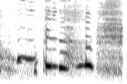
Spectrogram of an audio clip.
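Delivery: very high, squeaky, disbelieving; who-in-the-hell indignation; outraged. Retold or imitated. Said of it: "And I said".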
